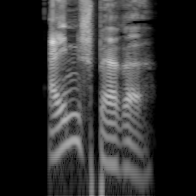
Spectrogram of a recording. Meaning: inflection of einsperren: 1. first-person singular dependent present 2. first/third-person singular dependent subjunctive I
- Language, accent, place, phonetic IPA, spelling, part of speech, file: German, Germany, Berlin, [ˈaɪ̯nˌʃpɛʁə], einsperre, verb, De-einsperre.ogg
